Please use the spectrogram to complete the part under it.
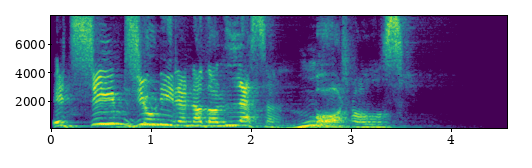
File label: Female Dragon Play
